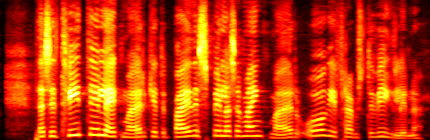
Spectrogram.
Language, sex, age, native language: Icelandic, female, 40-49, Icelandic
